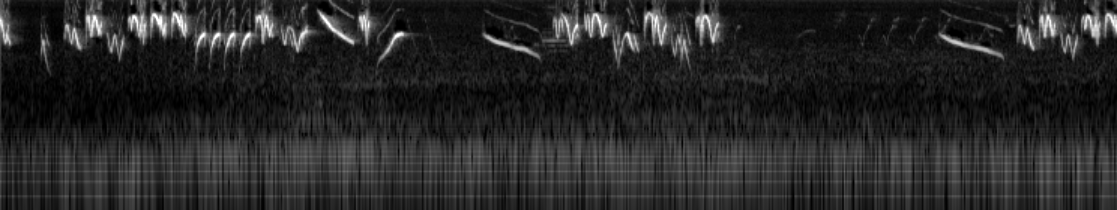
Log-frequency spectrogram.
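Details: Several phrases of yellow-fronted canary song, each a quick burst of high chirped notes and short trills mixed with downslurred whistles, separated by short pauses, against a faint steady hum.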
